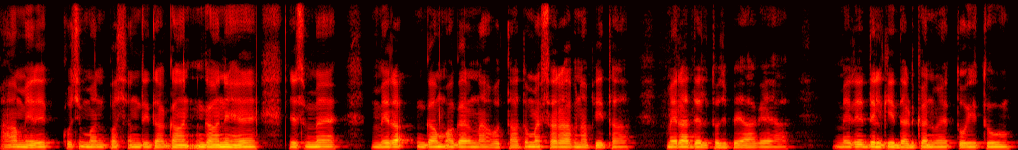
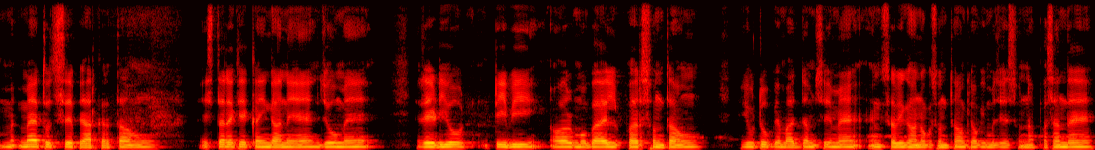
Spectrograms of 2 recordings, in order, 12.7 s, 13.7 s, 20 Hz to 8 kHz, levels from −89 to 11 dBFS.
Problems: low volume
